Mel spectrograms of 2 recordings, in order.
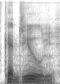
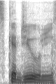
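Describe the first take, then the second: First: The word begins with an sk sound. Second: The word begins with an sk sound.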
